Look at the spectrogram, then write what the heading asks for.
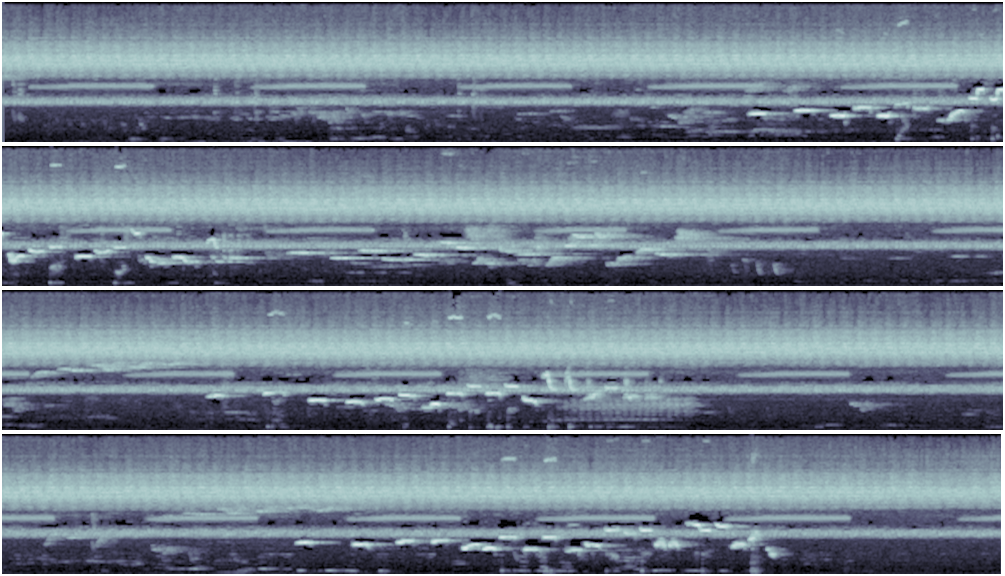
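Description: A songbird sings three bouts of quick, chirping phrases about ten seconds apart. Under it runs a steady, high insect drone with an evenly pulsing trill, typical of cicadas or crickets.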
